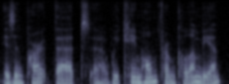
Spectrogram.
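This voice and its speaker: Into the mic of old wired earbud headphones, a thirty-something Southern California podcast host and relationship coach speaks unscripted and alone from her bed. Low-voiced and moderately paced, she's quiet, thoughtful and slightly sleep deprived, with no echo in the bedroom recording.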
